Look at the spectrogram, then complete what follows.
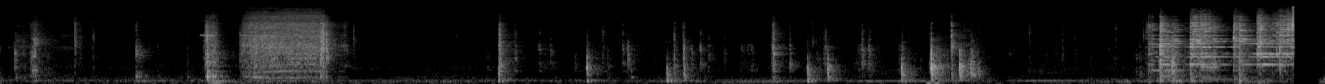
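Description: Scattered clicks and scrapes of hand work at the U-joint access opening of a John Deere 2320 compact tractor, as the area is cleaned out. A power tool runs in two short bursts, one about two seconds in and a longer one near the end.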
